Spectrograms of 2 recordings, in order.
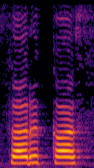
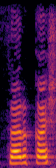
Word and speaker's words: सरकस: सरकार, सिमरन, सरकस, सरकश नहीं है, सरकस, दोनों जगह स का ही उच्चारण है।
